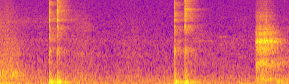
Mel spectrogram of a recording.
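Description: Two sharp computer mouse clicks about a second apart, then a brighter click-like tap, as answers are selected in a true-or-false quiz; close and clear in an otherwise quiet room.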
